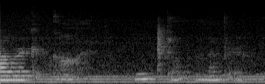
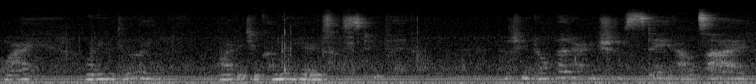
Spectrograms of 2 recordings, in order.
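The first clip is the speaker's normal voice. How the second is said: scolding figure, hushed; 3 semitones higher, 5 dB quieter than usual. Acted. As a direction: whisper a disappointed telling-off.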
